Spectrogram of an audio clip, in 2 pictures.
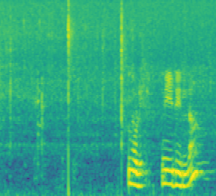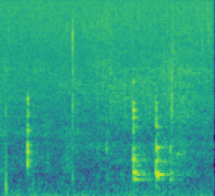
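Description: Masala-coated pork frying with onions and green chillies in a non-stick pan, a steady sizzle, as it is stirred with a spatula that gives several sharp knocks against the pan.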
